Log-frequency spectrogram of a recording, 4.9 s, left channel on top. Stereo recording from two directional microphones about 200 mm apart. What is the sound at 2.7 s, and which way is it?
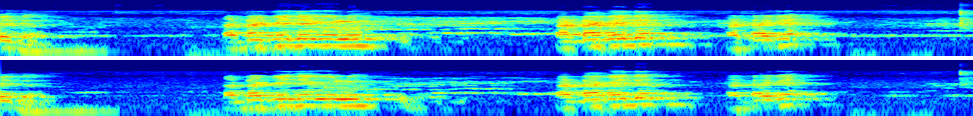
A woman's voice, 30° left (ahead or behind).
